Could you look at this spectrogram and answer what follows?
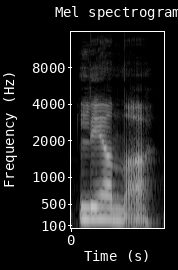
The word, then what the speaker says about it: Лена: With мила, Лена, and Нина, we have an O or an A that is after the stress, and so they're all pronounced kind of an E sound. Мила, Лена, Нина.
